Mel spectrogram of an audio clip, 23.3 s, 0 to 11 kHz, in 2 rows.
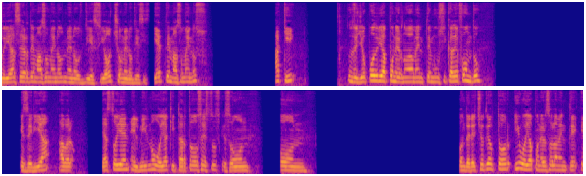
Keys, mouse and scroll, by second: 9.7 click, 10.4 click, 14.5-17.3 drag, 17.3 Delete, 18.2 Delete, 19.1 Delete, 19.6 Delete, 20.3 Delete, 22.9-23.2 drag.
